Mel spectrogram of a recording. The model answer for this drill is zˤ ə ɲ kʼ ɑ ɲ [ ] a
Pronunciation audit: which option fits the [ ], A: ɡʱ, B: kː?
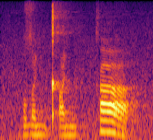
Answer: B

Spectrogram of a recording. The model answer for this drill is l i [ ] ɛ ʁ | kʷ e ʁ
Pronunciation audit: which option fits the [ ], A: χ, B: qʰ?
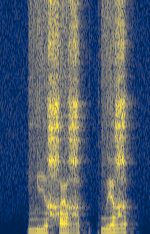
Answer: A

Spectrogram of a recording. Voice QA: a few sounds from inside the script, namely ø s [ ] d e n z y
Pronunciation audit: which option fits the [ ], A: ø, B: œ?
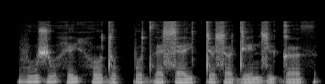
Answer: B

